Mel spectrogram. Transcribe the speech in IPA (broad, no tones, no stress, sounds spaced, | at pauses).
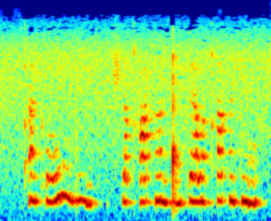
qʼ ẽ kʰ o w ũ d i | t͡ʃʰ i qʰ a x ɐ̃ ɡ͡ǃ ũ x ɛ lˠ ɐ̃ qʰ e χ ĩ t ũ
